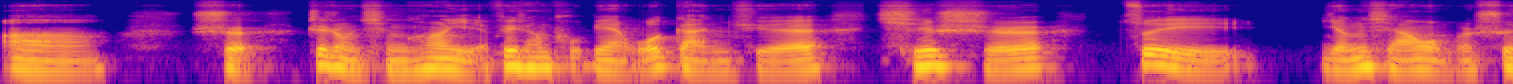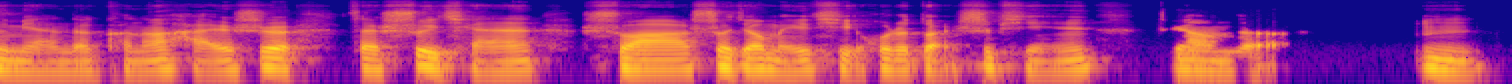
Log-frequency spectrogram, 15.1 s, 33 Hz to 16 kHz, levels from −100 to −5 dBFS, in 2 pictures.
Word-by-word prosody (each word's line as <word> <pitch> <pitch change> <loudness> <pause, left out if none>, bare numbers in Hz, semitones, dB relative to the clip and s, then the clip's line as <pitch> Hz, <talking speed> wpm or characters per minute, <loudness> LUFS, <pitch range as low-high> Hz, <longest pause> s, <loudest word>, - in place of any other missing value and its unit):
啊， 95 -1 -1 0.4
是， - - 0 0.2
这 145 - +4
种 120 -7 +3
情 95 0 -4
况 110 +3 +3
也 90 -2 -2
非 130 - +5
常 120 -1 +3
普 125 +1 -9
遍， 100 -6 -1
我 120 - +3
感 95 -6 -1
觉 95 +3 0 0.2
其 135 +1 +3
实 115 -4 +1 0.3
最 105 -11 +2 0.3
影 105 +3 +1
响 105 -5 +2
我 100 - +2
们 95 +1 -7
睡 115 +3 0
眠 85 -2 -5
的 90 - -3
可 90 - -9
能 95 +3 0
还 95 -2 -2
是 115 +4 +3 0.2
在 - - +1
睡 120 +3 +2
前 95 -3 -3 0.2
刷 100 -1 +3
社 105 +3 +2
交 110 0 +4
媒 95 -2 -2
体 100 0 -5
或 110 - -1
者 100 - +2
短 100 - 0
视 120 - -3
频 100 -2 -6 0.3
这 - - -3
样 95 -2 +1
的， - - -3 0.7
嗯。 100 -2 -1
100 Hz, 180 characters per minute, -23 LUFS, 95-115 Hz, 0.7 s, 非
